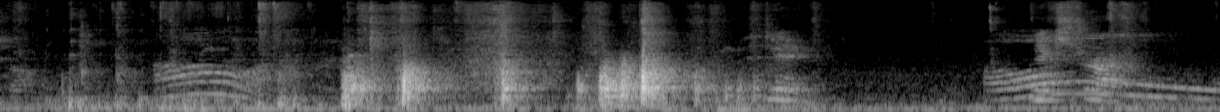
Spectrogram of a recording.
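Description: Scooter wheels roll and rattle over paving.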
